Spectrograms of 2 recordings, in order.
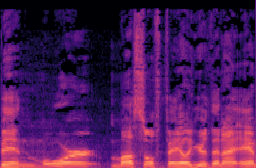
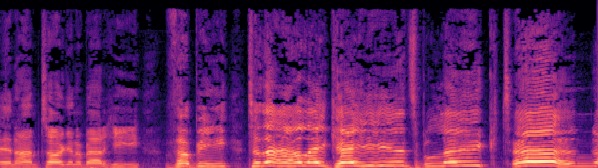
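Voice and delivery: rising to booming shout, slowing at the end; building announcer shout; 8 semitones higher, 12 dB louder than usual. Pretend. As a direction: call the name out like a ring announcer. Announcer introduces cohost.

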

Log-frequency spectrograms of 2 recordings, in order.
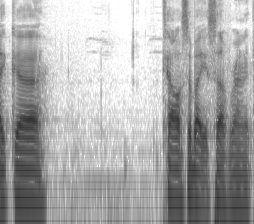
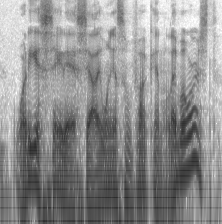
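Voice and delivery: put-on old-timey voice; 6 semitones higher than usual. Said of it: "Like that old-timey voice".

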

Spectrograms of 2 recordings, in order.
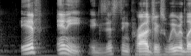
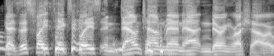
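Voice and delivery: announcer; 2 semitones higher, 9 dB louder than usual. Acted. Announcing fight setting.

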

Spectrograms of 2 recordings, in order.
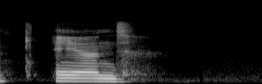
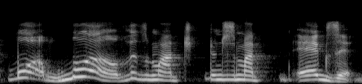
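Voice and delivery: much higher, hurried panicked Xander; Xander's voice; 9 semitones higher than usual. Retold or imitated. Xander fleeing the scene, high panicky impression. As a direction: squeak out a frantic excuse to leave. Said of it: "It's his voice".

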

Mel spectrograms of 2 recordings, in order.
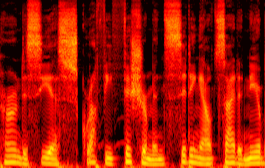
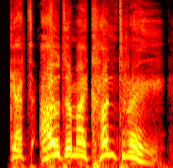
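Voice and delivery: very high, loud outrage; indignant yell; angry shout; 13 semitones higher, 8 dB louder than usual. A narrator's reading. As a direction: holler down at the enemy below. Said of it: "was now shouting down at the crew".

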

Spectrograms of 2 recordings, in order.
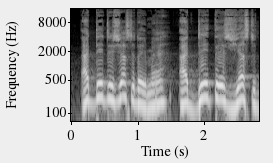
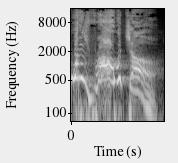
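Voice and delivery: outraged shout. Retold or imitated. Shopper yelling at the store over water prices, outraged.

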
